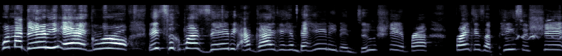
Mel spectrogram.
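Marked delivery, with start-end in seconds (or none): 0.0-3.9 loud, high put-on scream. Complaining about how patients are treated, acting out one waking up: imitating her screaming. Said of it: "She waking up screaming like".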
